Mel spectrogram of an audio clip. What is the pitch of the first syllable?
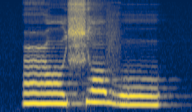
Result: low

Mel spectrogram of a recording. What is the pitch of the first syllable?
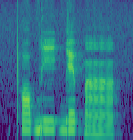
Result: high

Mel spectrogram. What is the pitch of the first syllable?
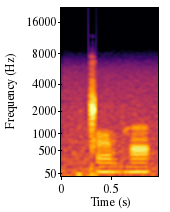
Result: low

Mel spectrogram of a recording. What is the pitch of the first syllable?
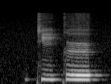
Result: high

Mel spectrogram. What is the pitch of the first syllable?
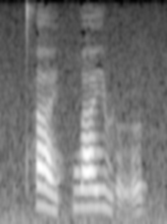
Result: falling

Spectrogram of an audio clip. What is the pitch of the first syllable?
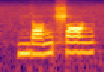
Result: rising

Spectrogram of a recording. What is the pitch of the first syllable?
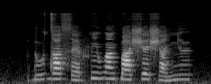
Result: rising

